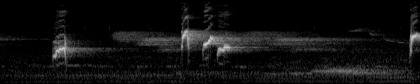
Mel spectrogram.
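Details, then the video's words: Red-whiskered bulbul, Thailand: a lone rising whistled note, then a lively three-note phrase, then the start of another. Clear reverberation hangs between the notes. "เสียงนกกรงหัวจุก สำหรับต่อ หรือ เปิดให้นกคึก เสียงเพราะๆ"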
